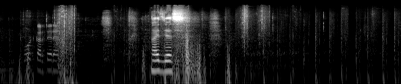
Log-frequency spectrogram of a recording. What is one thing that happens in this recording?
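Quick footsteps patter on dirt and concrete.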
